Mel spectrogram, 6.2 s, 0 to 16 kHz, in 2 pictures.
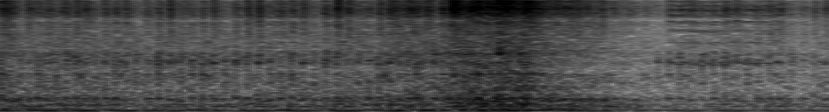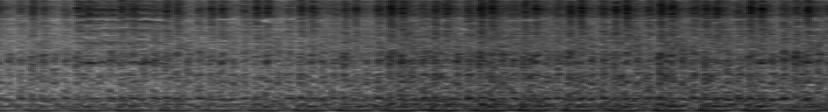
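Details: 1993 Ford 7.3 IDI turbo diesel test-run on a stand before swapping into another truck, low on oil but seeming to have oil pressure: a short rev blip, then a steady, even idle with no knocking or stumbling; normal idle.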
